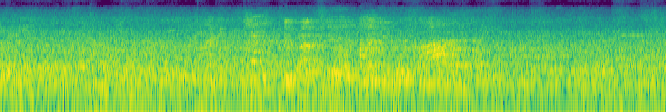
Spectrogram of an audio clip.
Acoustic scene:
crowded indoor space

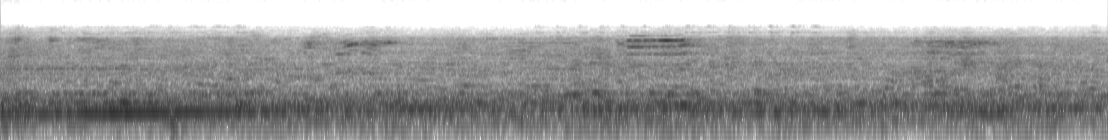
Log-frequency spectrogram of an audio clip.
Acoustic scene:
park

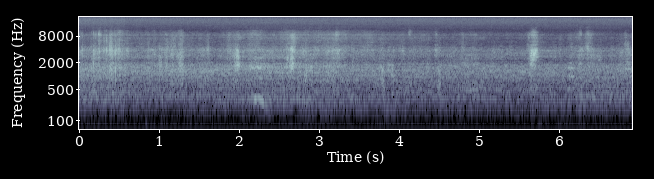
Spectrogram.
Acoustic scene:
park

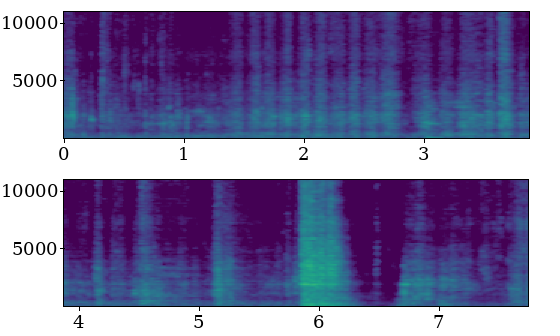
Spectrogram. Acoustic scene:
kitchen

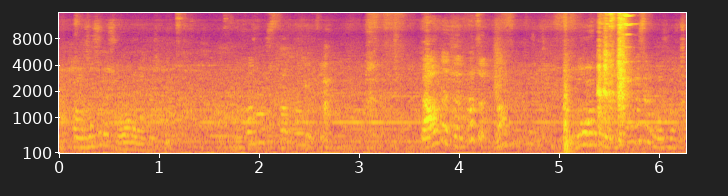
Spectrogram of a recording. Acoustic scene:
restaurant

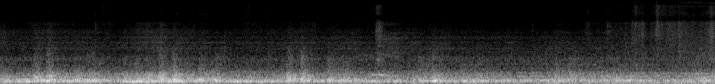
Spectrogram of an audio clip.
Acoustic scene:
subway train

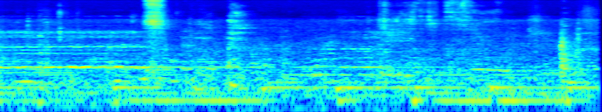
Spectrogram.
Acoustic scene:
restaurant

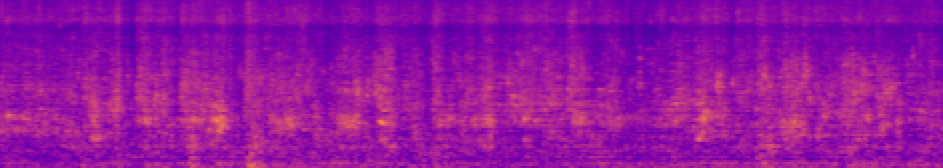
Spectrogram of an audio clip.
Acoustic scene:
kitchen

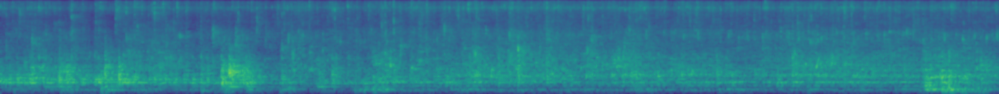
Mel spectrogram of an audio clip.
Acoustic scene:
restroom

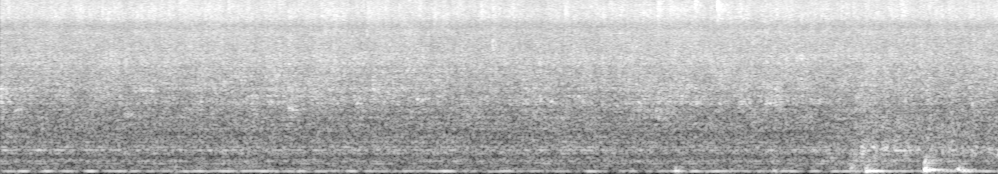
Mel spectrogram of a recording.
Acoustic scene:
restroom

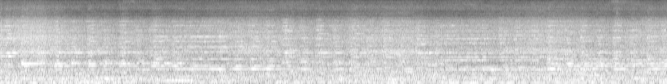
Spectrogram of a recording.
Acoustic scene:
park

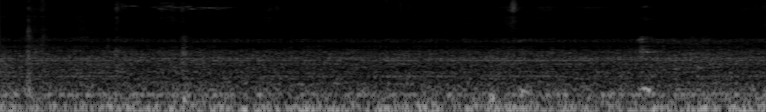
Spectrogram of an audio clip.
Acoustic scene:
bus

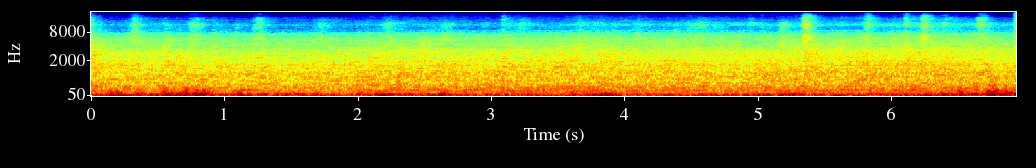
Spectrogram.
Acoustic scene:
street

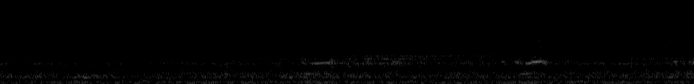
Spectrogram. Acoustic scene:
park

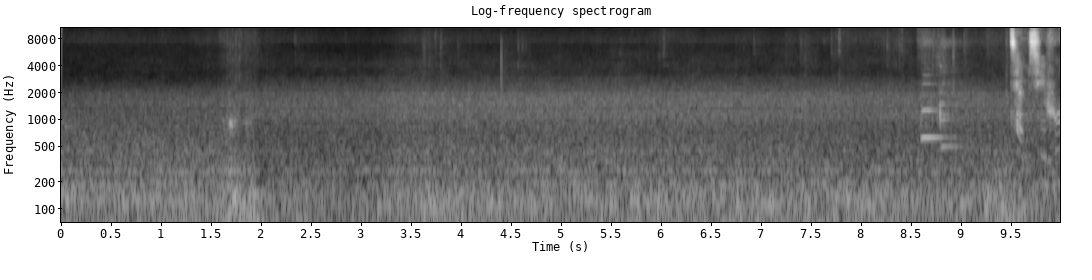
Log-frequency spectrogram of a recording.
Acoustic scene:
car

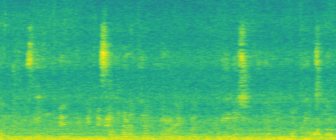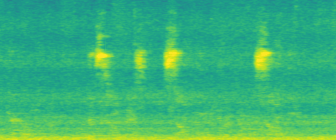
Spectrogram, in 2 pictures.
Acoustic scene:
subway train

